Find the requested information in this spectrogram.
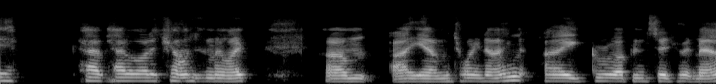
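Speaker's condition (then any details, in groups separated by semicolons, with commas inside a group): Cerebral palsy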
